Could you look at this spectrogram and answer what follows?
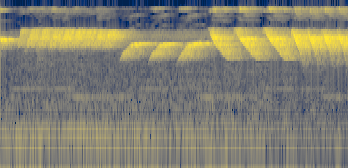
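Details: Canary calling a rival: a short run of high trilled phrases, several repeated falling sweeps stepping down then up again, bright and rapid.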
